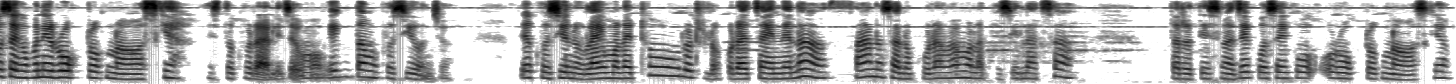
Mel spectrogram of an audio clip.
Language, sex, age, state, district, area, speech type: Nepali, female, 30-45, West Bengal, Darjeeling, rural, spontaneous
